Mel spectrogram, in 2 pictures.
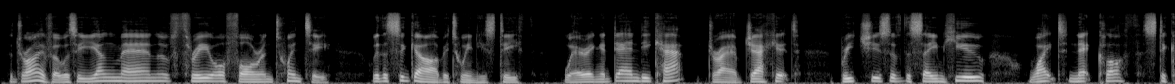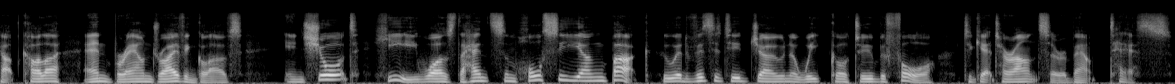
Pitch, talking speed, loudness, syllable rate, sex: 135 Hz, 155 wpm, -21 LUFS, 4.1 syllables/s, male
